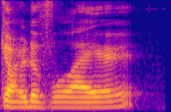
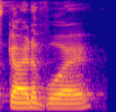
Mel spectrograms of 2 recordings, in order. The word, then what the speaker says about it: Gardevoir: name's weird in general, but I thought it was Guard of Wire. – No, it's Guard War. Certain.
